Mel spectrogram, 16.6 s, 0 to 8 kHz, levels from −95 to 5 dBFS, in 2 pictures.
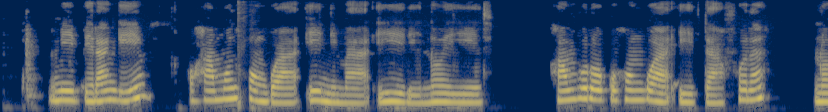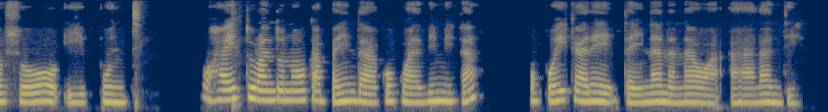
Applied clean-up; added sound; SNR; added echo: neural mask model RNNoise.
